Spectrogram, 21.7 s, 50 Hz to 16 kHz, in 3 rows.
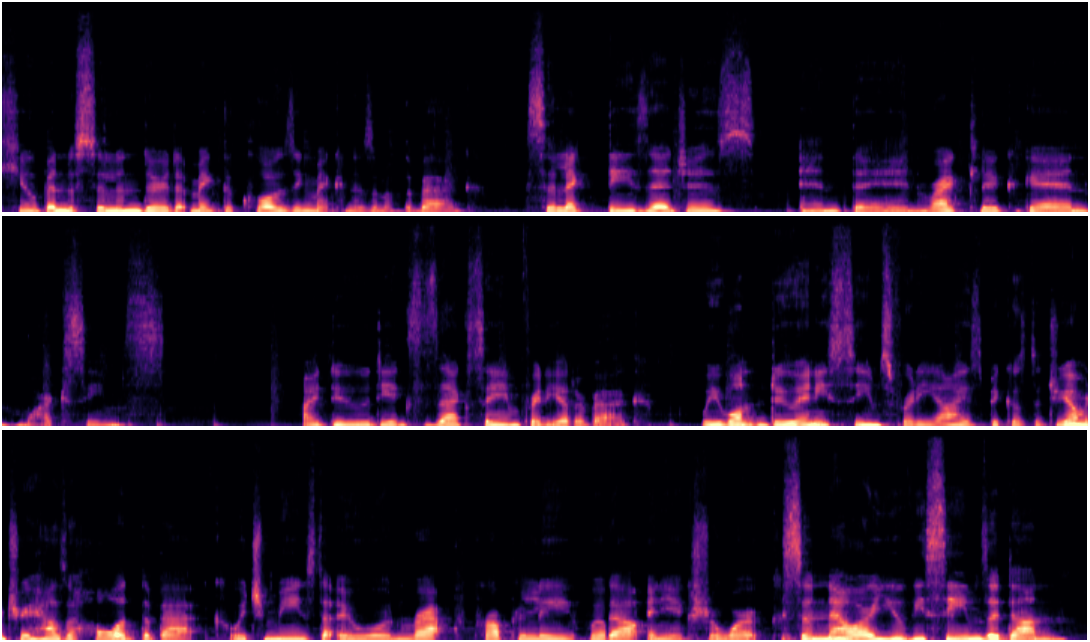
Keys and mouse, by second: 0.7 click, 1.4 click, 1.8 shift+click, 2.1-2.8 right drag, 2.9 click, 3.2 middle drag, 3.6 Tab, 4.1 Tab, 4.4 middle click, 4.6 shift+middle click, 5.4 drag, 5.9 shift+drag, 6.1 middle click, 6.3 right click, 7.1 Tab, 8.4 alt+h, 8.8 alt+h, 9.3 click, 9.8 Tab, 10.3 middle click, 10.8 drag, 11.4-11.9 right drag, 12.3 Tab, 12.8 Tab, 13.0 Tab, 13.8-14.1 drag, 14.2 shift+click, 14.6-14.9 right drag, 17.9-18.2 shift+middle drag, 18.5 middle click, 19.4-19.9 drag, 19.9-21.7 middle drag.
